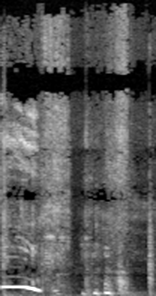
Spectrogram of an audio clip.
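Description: Golden retriever giving one drawn-out whine that holds and then falls in pitch over about half a second, then a few short, faint, low groans, while lying on its back having its belly rubbed.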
